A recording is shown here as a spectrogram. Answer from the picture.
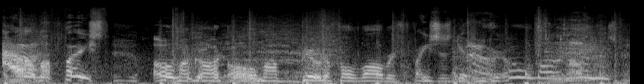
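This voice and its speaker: A man's put-on character voice at a moderate pace, with loud background noise. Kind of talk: comic overacting. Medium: game stream. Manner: whiny, melodramatic, panicked.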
